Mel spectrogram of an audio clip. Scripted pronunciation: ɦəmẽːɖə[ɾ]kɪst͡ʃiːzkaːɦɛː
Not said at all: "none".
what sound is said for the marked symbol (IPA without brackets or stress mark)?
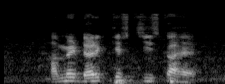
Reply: ɾ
